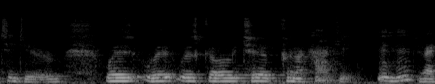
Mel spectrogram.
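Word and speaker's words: Punakaiki: we really wanted to do was go to Punikaiki. Mm-hmm. Did I pronounce it You the way did. you wanted? Yeah. Okay, Punikaiki.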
